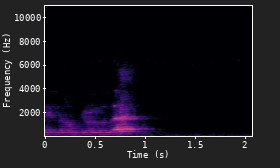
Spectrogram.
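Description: A man speaking for about a second, his voice breaking off into a second of complete silence.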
